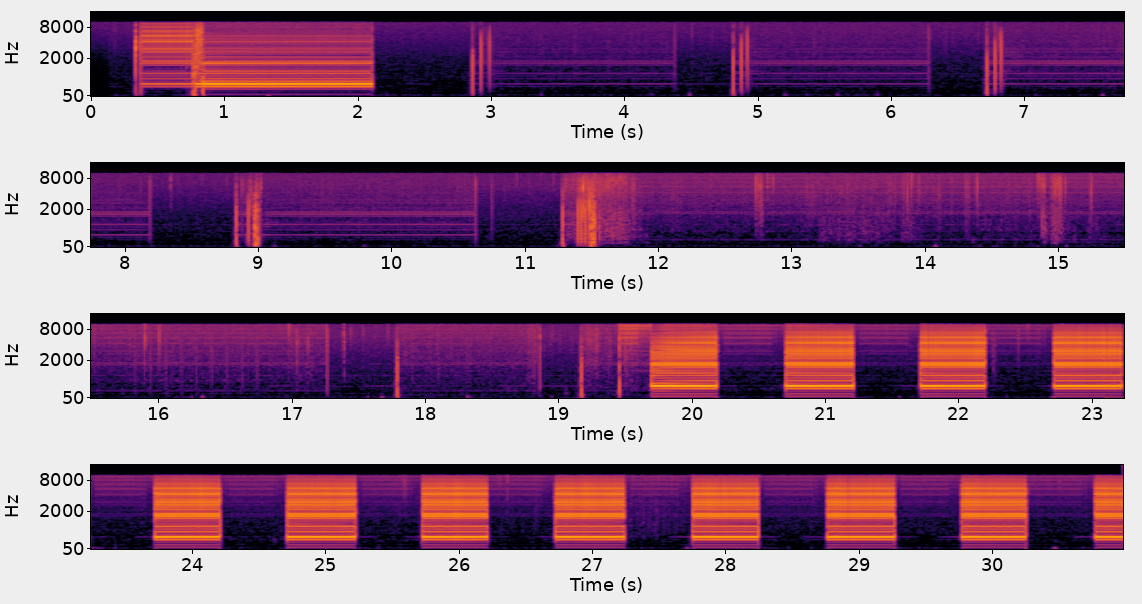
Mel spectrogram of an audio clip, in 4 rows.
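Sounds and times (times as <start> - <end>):
faint hum and crackly telephone line noise: 0.0 - 30.9
loud steady telephone line tone: 0.4 - 2.2, 3.0 - 4.4, 5.0 - 8.2, 8.8 - 10.6, 19.7 - 30.9
telephone busy signal of short tone bursts: 0.4 - 2.2, 19.7 - 30.9.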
